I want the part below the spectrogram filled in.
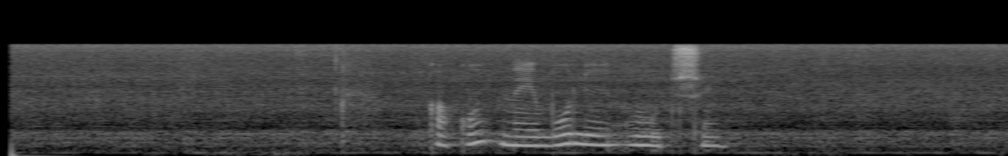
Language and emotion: Russian, neutral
